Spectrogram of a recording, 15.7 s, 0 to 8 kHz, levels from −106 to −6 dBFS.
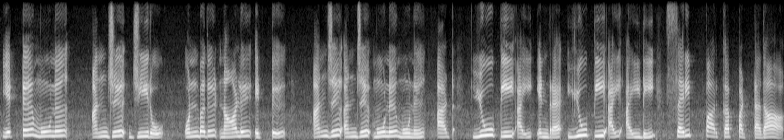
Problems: none marked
